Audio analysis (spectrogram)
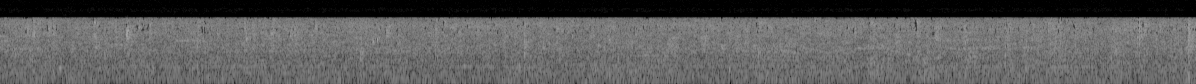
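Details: Continuous patter of rain on a surface fills the scene, with no animal calls audible.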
